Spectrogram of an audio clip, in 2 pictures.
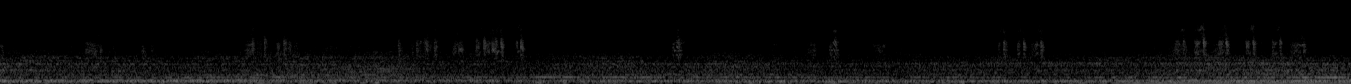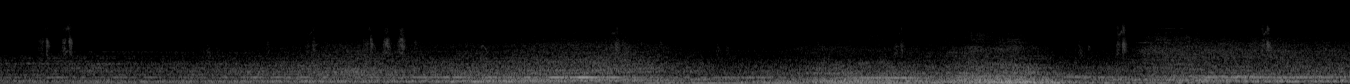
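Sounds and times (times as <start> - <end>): harsh rasping bird calls: 0.6 - 3.2, 3.9 - 5.4, 6.6 - 7.0, 7.6 - 9.1, 9.9 - 10.6, 11.5 - 14.7, 15.5 - 18.5, 22.1 - 27.0.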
